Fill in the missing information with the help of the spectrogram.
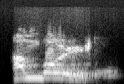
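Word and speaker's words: Humboldt: तो ये इनका नाम था अलेक्जेंडर वॉन हमबोल्ट। क्या नाम था? Alexander von हमबोल्ट। हम बोल्ट, डी साइलेंट है इसमें, डी साइलेंट है, बोल्ट।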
